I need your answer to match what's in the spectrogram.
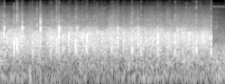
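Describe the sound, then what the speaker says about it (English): An audience at a Rotary Allahabad Midtown blood donation van event applauds a guest of honour, a justice. The clapping is dense and steady, with crisp individual claps throughout, and stops abruptly near the end. "request the audience to greet him with a resounding round of applause"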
